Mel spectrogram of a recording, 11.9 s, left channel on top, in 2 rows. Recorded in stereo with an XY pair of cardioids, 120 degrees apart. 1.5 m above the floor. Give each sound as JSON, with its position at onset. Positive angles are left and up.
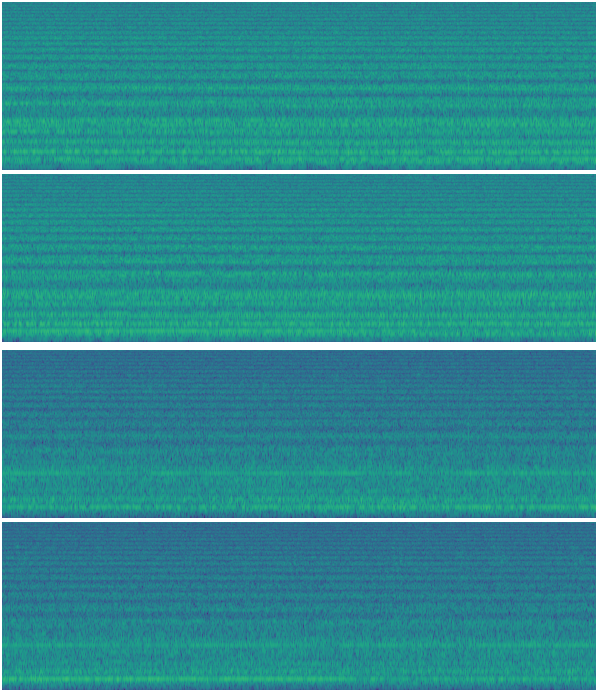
{"t": 0.0, "sound": "a drone", "azimuth_deg": 55}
